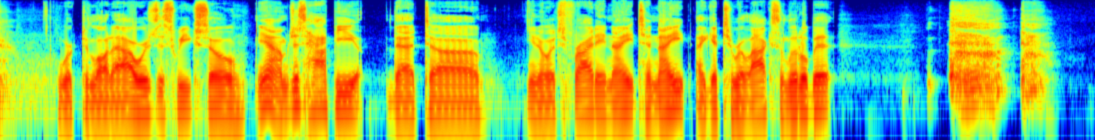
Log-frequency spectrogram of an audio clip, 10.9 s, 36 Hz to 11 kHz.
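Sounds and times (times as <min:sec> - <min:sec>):
speech: 0:00.6 - 0:08.5, 0:09.5 - 0:10.1
person clearing throat with raspy bursts: 0:09.3 - 0:10.6.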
